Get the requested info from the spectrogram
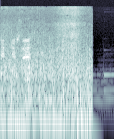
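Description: Two-stroke outboard motor running with a steady hum under heavy wind noise on the microphone and choppy water splashing around the hull; the sound cuts off suddenly near the end.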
